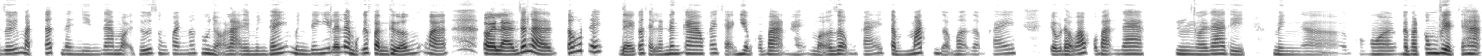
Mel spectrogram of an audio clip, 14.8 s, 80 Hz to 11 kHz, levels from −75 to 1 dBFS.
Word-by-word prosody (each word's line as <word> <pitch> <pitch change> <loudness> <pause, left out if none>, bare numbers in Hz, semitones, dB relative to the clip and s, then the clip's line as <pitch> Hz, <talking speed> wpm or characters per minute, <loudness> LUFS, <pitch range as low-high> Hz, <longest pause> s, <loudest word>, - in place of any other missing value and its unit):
dưới 215 +4 -2
mặt 240 -6 -1
đất 260 -3 -2
này, 205 -1 -7
nhìn 190 0 -12
ra 215 +1 -4
mọi 210 +2 -6
thứ 220 +3 -3
xung 235 -3 -12
quanh 220 -2 -6
nó 235 +1 -9
thu 245 - 0
nhỏ 210 - -3
lại 200 -1 -2
thì 190 - -5
mình 190 +1 -9
thấy 245 +8 0
mình 230 -8 -4
đấy 225 +2 -6
nghĩ 260 - -2
đấy 300 +1 +3
là 300 -1 +4
một 215 - 0
cái 255 - +1
phần 200 -5 +5
thưởng 200 +2 +3
mà 195 -4 +2 0.4
gọi 210 -1 +10
là 195 -1 +6
rất 325 +11 +7
là 285 - +6
tốt 300 +9 +3
đấy 320 0 +2 0.2
để 170 0 +1
có 235 - 0
thể 195 - -6
là 185 - -7
nâng 225 +3 -1
cao 225 -2 +2
cái 245 +2 -7
trải 235 - -9
nghiệm 205 -1 -1
của 180 - -14
bạn 200 +1 0
này, 175 - -13
mở 195 0 -5
rộng 215 0 -1
cái 200 +6 -10
tầm 215 -4 0
mắt, 245 +8 +2
rồi 235 0 -9
mở 195 -1 -9
rộng 185 +2 -14
cái 220 +5 -10 0.3
kiểu 185 -2 -1
đầu 190 - 0
óc 270 - +3
của 195 - -8
bạn 210 +1 -2
ra. 210 0 -1 0.3
Ừm, 205 -2 -3
ngoài 190 -1 -4
ra 215 +1 0
thì 185 -4 -7 0.3
mình, 185 -2 -8
ờ, 180 0 -14 0.3
ngoài 195 0 -4
về 200 - +2
mặt 200 0 -1
công 245 0 +4
việc 235 -6 +7
chả 210 - -3
hạn, 220 -2 +3
210 Hz, 295 wpm, -23 LUFS, 195-235 Hz, 0.4 s, gọi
